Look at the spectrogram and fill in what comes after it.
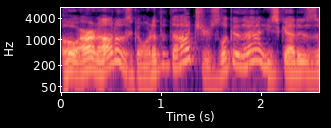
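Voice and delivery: loud, swooping sports-reporter delivery. Complaining about reporters who have to be first, speaker does the Mo voice. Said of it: "I'm doing my Mo voice".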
